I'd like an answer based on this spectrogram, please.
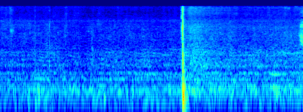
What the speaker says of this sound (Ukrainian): Чому вони обеспокоєні, ці бджоли?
